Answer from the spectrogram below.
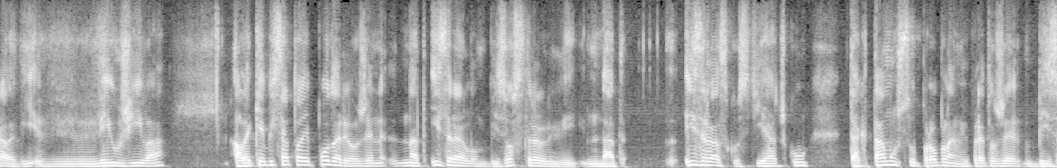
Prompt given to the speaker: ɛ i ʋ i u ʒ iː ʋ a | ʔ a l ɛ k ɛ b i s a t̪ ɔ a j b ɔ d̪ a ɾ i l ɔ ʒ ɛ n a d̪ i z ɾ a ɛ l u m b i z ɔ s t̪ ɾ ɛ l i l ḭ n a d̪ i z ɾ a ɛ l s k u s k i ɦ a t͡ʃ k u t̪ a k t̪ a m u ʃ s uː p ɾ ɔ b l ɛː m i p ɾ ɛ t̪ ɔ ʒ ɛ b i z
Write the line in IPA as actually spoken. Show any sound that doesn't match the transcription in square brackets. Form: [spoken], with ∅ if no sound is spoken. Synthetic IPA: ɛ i ʋ i u ʒ iː ʋ a | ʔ a l ɛ k ɛ b i s a t̪ ɔ a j [p] ɔ d̪ a ɾ i l ɔ ʒ ɛ n a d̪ i z ɾ a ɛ l [ɔ] m b i z ɔ s t̪ ɾ ɛ l i l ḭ n a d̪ i z ɾ a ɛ l s k u s [c] i ɦ a t͡ʃ k u t̪ a k t̪ a m u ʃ s uː p ɾ ɔ b l ɛː m i p ɾ ɛ t̪ ɔ ʒ ɛ b i z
